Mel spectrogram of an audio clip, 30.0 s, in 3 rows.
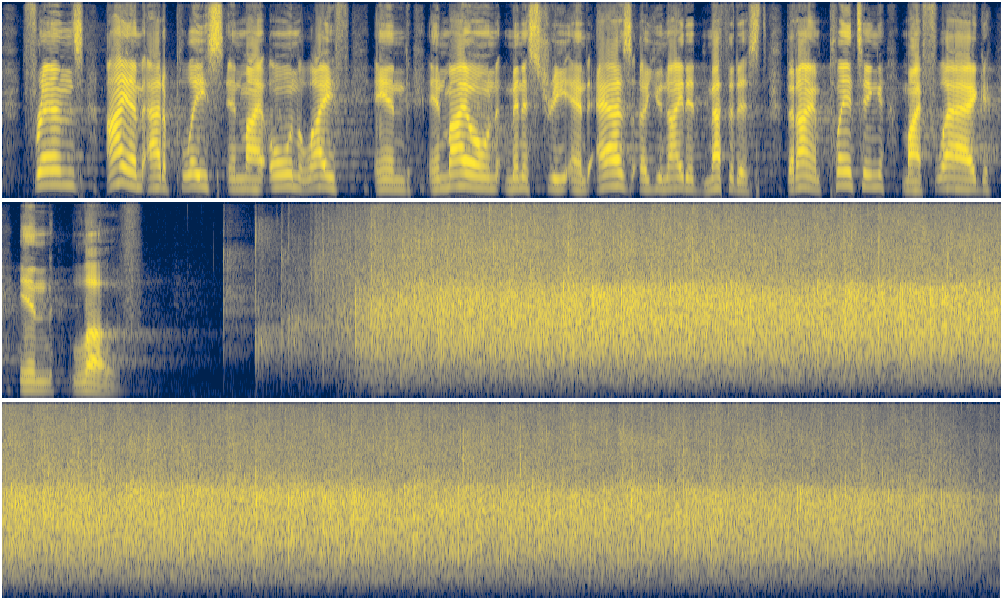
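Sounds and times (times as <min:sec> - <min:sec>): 
speech: 0:00.3 - 0:11.3
crowd applauding: 0:12.2 - 0:29.9.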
